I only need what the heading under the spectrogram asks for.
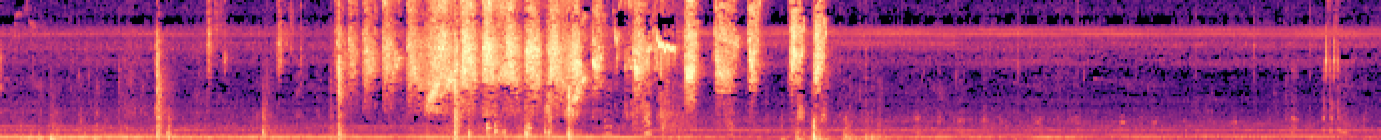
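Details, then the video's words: Squirrel monkeys producing a rapid run of piercing high chirps, repeated several times a second for about four seconds, over a steady low electrical hum. "Squirrel Monkeys / Totenkopfäffchen"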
